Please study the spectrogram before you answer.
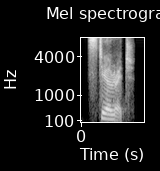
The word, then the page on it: steerage: Indian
